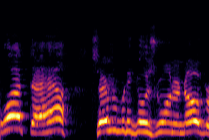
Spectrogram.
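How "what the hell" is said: mild, held-in half-scream at talking level. Retelling a story where a scream is heard: imitating someone screaming. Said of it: "We hear some motherfucking screaming".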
